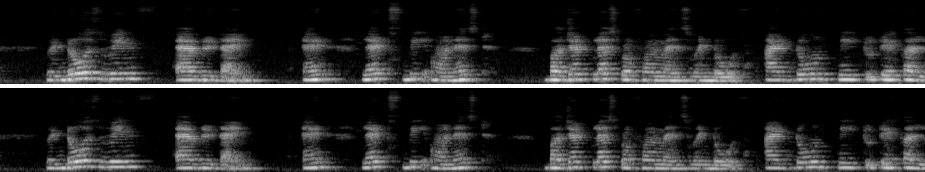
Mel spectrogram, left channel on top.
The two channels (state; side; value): quieter; right; 3.8 dB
